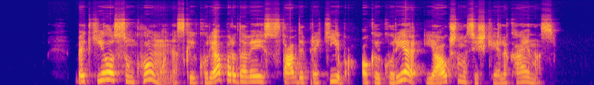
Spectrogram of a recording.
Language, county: Lithuanian, Panevėžys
